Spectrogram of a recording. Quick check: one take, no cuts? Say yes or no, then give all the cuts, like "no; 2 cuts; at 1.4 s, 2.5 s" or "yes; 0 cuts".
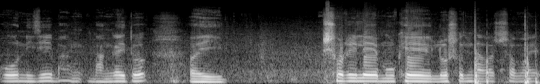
yes; 0 cuts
